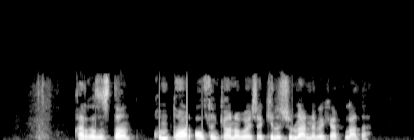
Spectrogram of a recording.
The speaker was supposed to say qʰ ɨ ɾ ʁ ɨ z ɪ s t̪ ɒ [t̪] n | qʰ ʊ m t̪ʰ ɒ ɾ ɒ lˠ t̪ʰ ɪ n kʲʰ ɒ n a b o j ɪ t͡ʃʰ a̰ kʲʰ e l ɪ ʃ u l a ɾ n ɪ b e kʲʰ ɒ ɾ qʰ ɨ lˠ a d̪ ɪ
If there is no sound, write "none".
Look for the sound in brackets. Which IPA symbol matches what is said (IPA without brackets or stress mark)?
none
